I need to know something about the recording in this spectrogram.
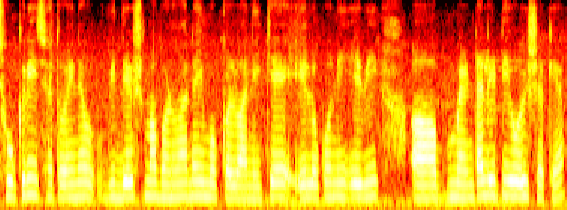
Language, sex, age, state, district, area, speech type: Gujarati, female, 18-30, Gujarat, Narmada, urban, spontaneous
